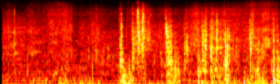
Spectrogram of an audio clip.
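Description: Wind buffeting a camera microphone in a steady low rumble, with men's voices talking indistinctly over it from about two seconds in.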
